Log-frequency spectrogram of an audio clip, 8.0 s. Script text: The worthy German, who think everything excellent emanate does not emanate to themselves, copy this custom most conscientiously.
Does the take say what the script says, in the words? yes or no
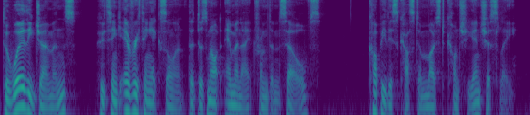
no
